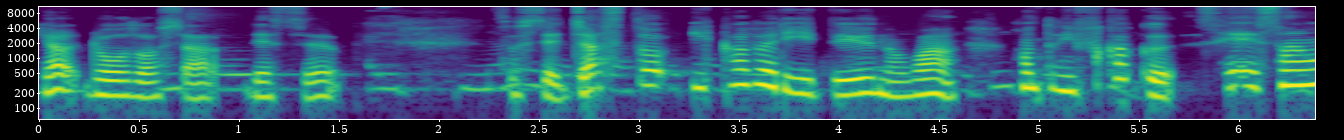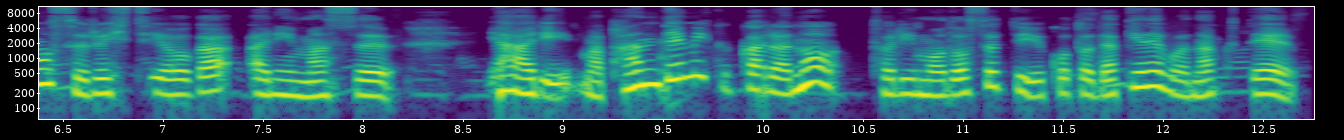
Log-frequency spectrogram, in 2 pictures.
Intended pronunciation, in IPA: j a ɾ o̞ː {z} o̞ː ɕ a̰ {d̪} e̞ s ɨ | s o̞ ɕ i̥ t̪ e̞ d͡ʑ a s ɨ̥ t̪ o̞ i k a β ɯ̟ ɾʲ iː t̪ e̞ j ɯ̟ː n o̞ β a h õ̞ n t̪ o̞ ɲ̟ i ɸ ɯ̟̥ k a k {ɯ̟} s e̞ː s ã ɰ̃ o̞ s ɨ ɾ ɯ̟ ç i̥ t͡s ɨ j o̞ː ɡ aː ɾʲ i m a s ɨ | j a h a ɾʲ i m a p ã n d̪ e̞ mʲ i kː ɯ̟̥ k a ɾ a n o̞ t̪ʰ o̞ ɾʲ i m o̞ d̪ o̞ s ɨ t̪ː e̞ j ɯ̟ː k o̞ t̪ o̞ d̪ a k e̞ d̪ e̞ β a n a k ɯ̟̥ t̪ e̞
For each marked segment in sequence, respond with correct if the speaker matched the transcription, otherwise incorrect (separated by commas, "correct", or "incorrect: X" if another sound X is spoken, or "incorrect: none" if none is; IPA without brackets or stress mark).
correct, correct, correct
